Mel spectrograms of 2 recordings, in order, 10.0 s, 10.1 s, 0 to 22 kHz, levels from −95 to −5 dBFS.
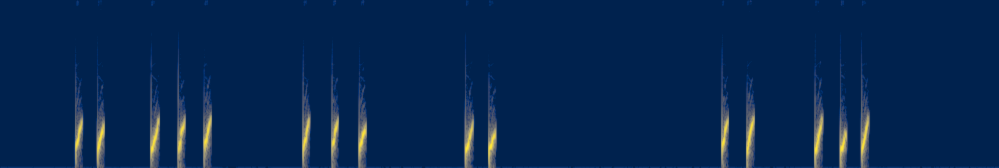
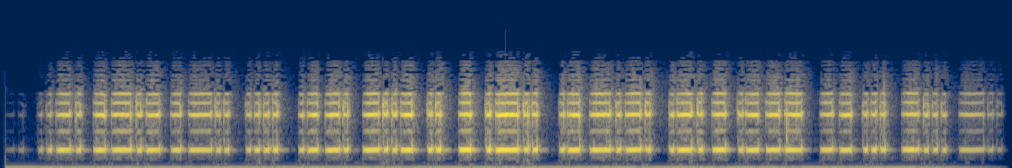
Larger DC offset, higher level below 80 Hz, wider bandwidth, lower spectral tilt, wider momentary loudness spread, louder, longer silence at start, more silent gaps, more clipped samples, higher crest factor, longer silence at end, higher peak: second, under 0.1% vs 1%; about the same, -60 dBFS vs -56 dBFS; second, 1.7 kHz vs 5.2 kHz; first, -12 dB/octave vs -5 dB/octave; second, 5 LU vs 9 LU; about the same, -16 LUFS vs -14 LUFS; first, 0.75 s vs 0 s; first, 2.31-2.35 s vs none; neither; about the same, 18 dB vs 16 dB; first, 1.3 s vs 0 s; about the same, 0 dBFS vs 0 dBFS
